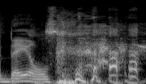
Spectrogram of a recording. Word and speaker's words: Balls: The thing I love in that story was the family was so embarrassed by the name Harry Balls, they changed the pronunciation of their last name to Bales.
